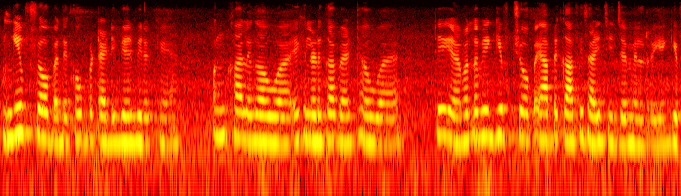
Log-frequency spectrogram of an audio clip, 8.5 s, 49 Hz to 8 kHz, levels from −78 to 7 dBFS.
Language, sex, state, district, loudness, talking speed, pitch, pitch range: Hindi, female, Haryana, Jhajjar, -18 LUFS, 255 wpm, 200 Hz, 190-215 Hz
